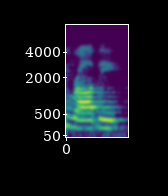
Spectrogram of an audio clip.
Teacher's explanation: In America, people call me Ravi, with a stress on the first syllable.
